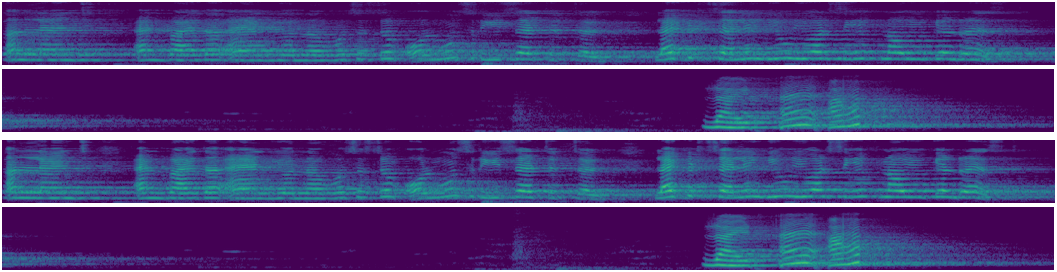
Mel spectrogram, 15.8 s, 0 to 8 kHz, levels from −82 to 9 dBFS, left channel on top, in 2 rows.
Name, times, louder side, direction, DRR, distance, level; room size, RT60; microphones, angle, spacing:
voice 1, 0.0-7.5 11.7-11.8, right 3 dB, 75° right, 5 dB, 2.4 m, -31 dB
voice 2, 13.1-14.3, right 3 dB, 30° right, 9 dB, 0.7 m, -25 dB
28.5 x 27.5 x 7.0 m, 2.8 s
head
